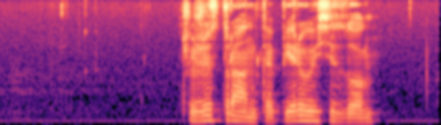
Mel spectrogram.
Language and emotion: Russian, neutral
